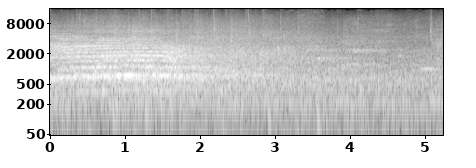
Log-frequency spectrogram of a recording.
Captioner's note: audience cheers and applauds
